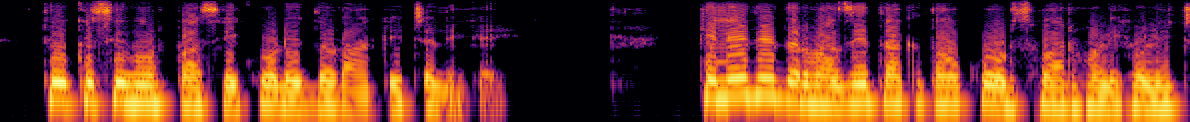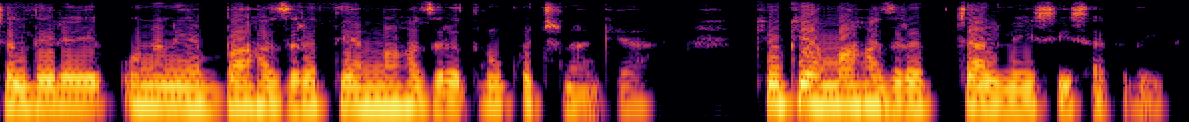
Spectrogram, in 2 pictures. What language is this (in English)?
Punjabi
